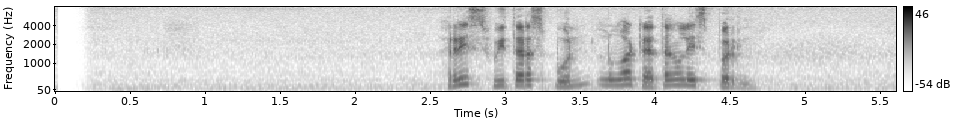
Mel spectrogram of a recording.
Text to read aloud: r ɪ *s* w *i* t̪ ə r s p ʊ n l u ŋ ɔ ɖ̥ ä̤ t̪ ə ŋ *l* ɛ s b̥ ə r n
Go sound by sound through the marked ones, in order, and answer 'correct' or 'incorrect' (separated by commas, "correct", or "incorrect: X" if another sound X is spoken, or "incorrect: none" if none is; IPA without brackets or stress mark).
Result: correct, correct, correct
